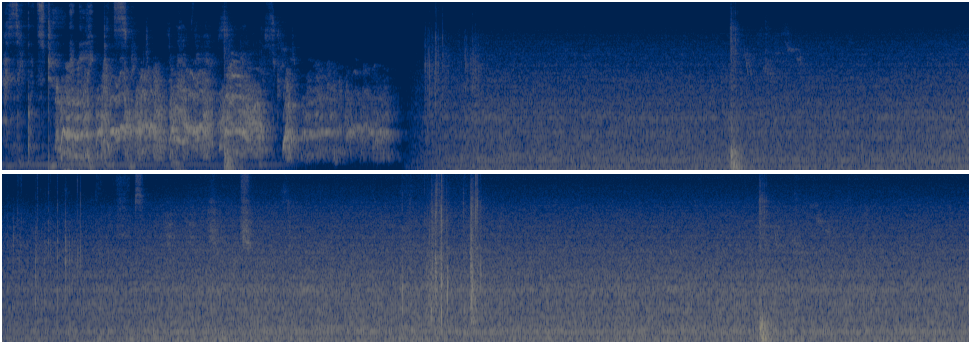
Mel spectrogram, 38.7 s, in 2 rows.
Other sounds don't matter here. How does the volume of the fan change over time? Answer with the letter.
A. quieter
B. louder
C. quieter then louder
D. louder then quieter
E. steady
B.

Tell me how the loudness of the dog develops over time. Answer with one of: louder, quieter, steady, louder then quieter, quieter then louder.
quieter.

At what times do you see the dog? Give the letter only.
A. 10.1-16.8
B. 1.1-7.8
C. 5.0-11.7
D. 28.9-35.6
B.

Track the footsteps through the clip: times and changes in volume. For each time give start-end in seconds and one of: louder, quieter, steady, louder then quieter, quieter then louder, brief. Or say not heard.
not heard.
